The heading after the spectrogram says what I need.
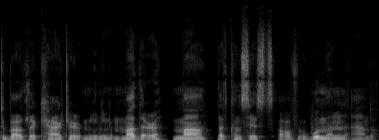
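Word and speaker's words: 马: a different tone so horse is ma with a third tone and mother is ma with a first tone and assuming that you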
